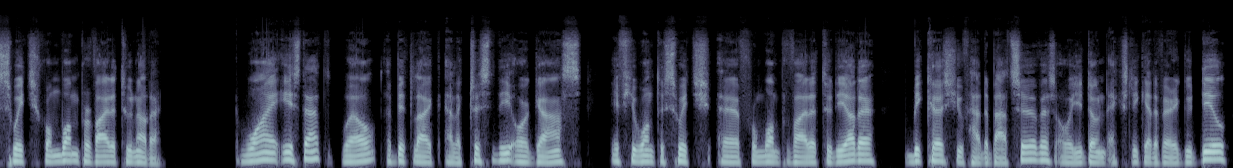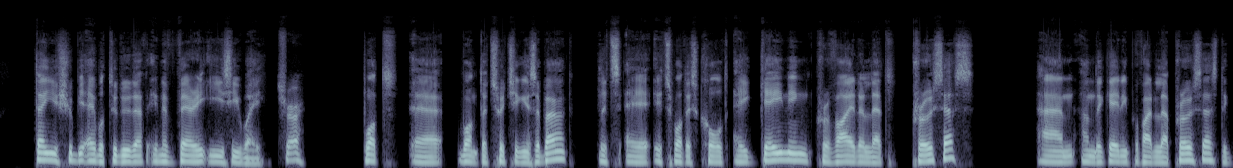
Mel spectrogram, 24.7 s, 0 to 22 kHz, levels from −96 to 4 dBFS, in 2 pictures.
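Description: No technical faults can be heard anywhere in the recording.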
